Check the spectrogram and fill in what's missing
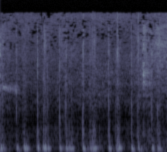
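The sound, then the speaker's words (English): Rapid, steady tapping on a Nintendo Switch console, about a dozen crisp, hollow knocks in quick rhythm, clearly audible with no talking over them. “Some good tapping.”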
